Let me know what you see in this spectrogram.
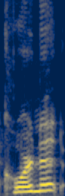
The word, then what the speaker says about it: Cornette: Yeah, Cornette or Coronet? – It's spelled C-O-R-N-E-T-T.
